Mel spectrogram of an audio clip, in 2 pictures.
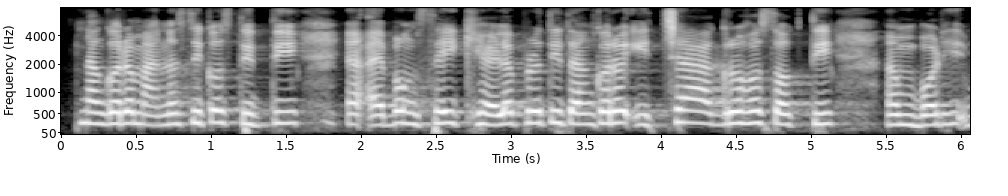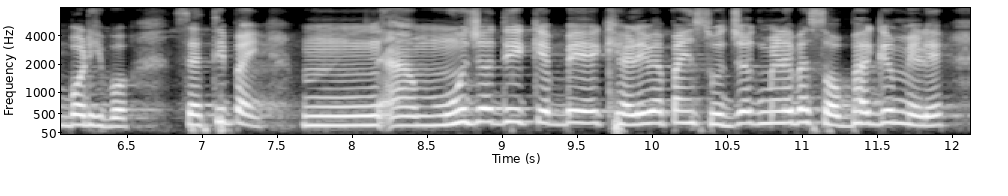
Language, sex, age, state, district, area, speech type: Odia, female, 18-30, Odisha, Balasore, rural, spontaneous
